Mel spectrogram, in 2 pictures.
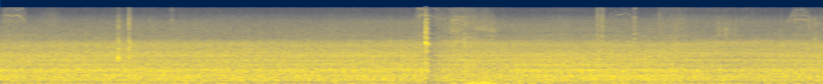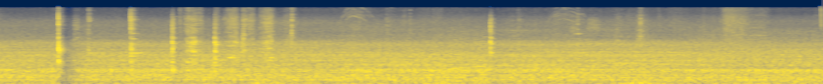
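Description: A cleaver knocks and taps on a wooden chopping board a few times as large prawns are cut open and handled, with a small cluster of taps in the second half. A steady fan-like hum runs underneath.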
